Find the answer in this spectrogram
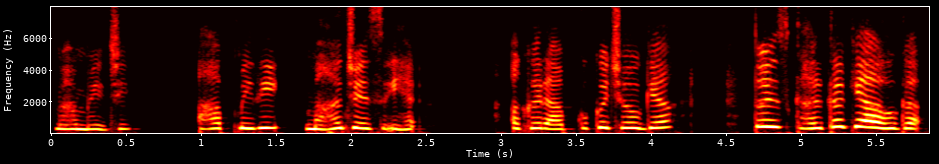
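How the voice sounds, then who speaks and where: A woman voicing a meek, polite young daughter-in-law in a cartoon story, speaking gently. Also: very high-pitched, measured pace, no room sound, studio quality, pitched above the performer's own voice. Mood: tearful. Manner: gentle, pleading. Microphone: dry close voice-over.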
